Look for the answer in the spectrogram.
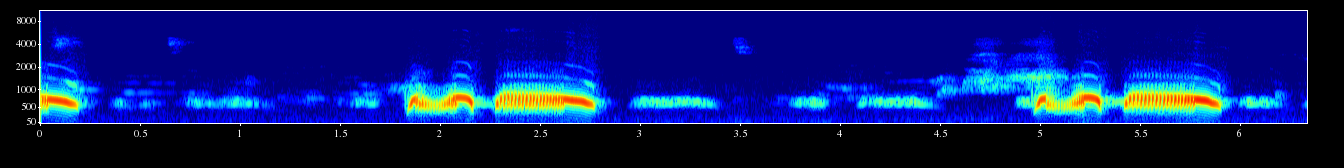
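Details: Spotted dove decoy bird calling to provoke fighting, two full coo phrases about three seconds apart, each a quick double note then a long vibrating coo, with faint soft notes between.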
